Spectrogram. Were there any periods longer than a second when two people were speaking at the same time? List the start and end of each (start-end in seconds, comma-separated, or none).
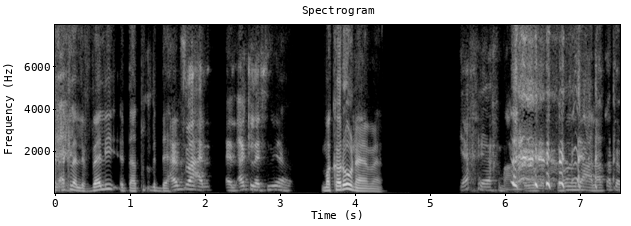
none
